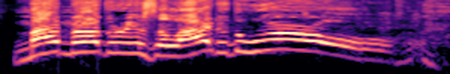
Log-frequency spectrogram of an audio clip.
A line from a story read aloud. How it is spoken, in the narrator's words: He cried out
